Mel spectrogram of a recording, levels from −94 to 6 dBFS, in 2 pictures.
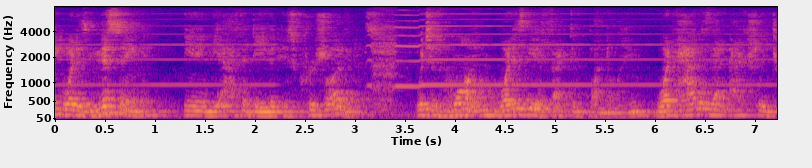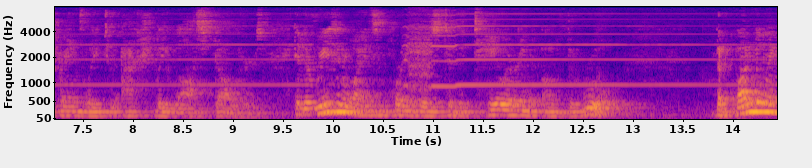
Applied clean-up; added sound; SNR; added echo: none; Bowed string instrument; 16 dB; reverberation time 0.9 s.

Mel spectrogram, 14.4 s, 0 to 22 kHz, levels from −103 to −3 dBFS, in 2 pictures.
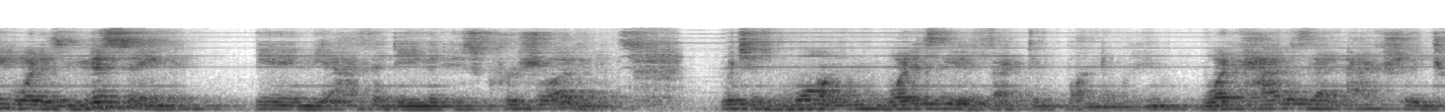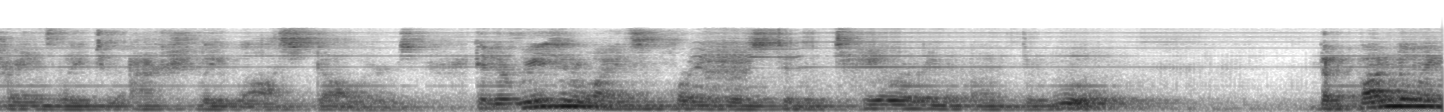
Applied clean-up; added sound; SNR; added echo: neural separator model SepFormer DNS4.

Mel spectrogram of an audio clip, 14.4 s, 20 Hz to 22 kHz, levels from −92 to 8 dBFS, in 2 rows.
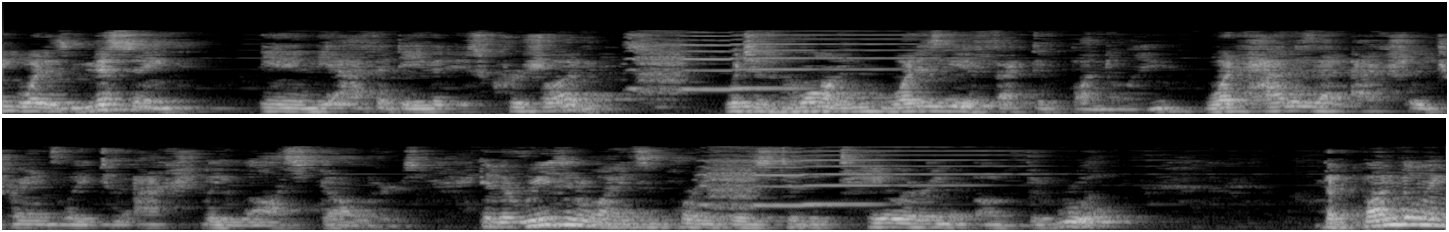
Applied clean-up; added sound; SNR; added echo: classical method WPE with log-MMSE.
